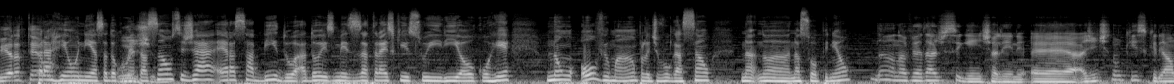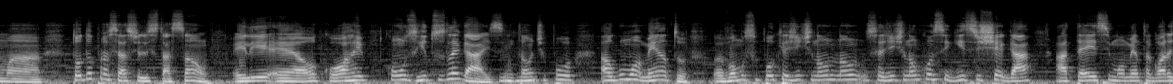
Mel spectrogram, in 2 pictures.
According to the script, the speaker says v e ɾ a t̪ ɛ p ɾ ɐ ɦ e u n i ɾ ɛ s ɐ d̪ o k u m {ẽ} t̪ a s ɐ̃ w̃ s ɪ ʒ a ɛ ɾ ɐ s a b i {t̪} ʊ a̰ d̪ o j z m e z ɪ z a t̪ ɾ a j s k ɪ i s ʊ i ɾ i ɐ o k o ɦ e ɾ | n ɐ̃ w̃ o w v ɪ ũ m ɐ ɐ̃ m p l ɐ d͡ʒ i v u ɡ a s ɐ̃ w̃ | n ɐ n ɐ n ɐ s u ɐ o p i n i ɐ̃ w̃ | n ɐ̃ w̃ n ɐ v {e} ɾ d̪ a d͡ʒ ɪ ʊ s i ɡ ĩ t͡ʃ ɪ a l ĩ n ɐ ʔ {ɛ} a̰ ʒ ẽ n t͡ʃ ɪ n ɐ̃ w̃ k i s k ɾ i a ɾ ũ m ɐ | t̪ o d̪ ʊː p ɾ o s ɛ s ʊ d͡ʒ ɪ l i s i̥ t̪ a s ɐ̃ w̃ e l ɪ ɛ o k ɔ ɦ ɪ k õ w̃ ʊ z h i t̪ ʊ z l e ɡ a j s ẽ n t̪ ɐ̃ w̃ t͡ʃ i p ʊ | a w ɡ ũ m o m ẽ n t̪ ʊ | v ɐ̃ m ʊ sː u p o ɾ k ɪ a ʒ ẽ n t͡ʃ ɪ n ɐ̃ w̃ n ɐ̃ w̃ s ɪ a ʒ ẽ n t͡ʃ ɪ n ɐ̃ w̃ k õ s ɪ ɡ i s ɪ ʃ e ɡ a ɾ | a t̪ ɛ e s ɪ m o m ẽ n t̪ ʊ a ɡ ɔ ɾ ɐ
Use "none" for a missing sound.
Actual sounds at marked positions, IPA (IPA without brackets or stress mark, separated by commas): ẽ, d̪, e, ɛ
